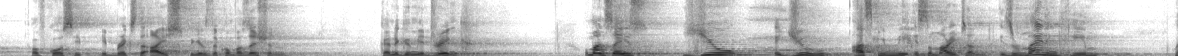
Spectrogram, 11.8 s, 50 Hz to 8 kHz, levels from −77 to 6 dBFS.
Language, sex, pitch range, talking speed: English, male, 145-215 Hz, 150 wpm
